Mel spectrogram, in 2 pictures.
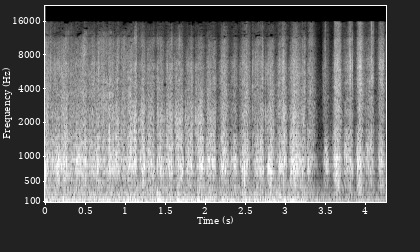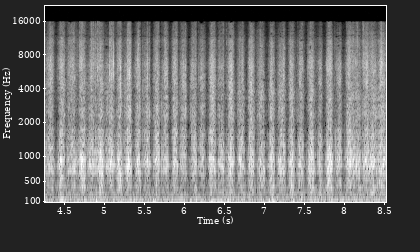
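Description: A wooden bristle brush scrubs a tan suede shoe upper covered in foam, making steady, rhythmic brushing strokes. A dense, bright scratchy hiss carries a low rumble underneath, and after a brief pause near the middle the strokes become quicker and more distinct, roughly four per second.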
